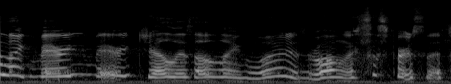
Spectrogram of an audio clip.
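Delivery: high, giggling through the words; laughing. Real, not acted. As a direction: laugh it out in disbelief. Laughing at the jealous stares.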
